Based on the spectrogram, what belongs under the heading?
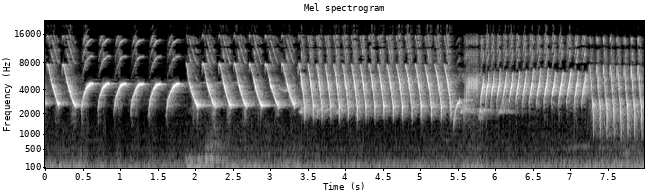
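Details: Canary singing to stimulate other canaries into long rolling song. Phrases change quickly: slow, deep downward slurs give way to fast, buzzy high rolls, ending in a lower rapid trill.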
